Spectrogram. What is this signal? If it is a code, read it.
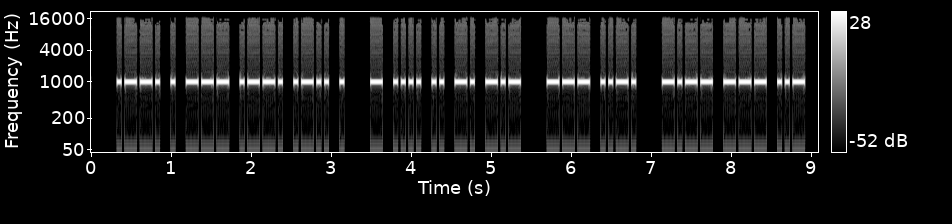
Morse code, heard as a keyed tone, about 25 wpm, 1000 Hz. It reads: PEOPLE THINK OF YOU
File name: qotdfiles / 25wpm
